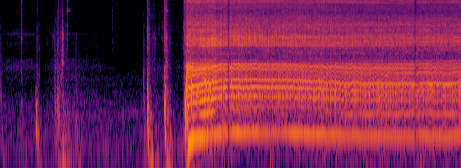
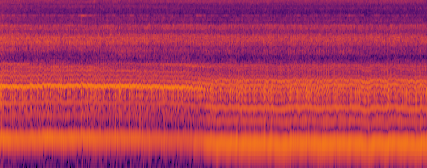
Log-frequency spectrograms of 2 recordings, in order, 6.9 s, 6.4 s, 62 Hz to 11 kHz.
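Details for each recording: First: HPI Nitro MT 18SS RC truck nitro engine, refired after tightening a loose glow plug and raising throttle trim idle: after handling knocks it fires and settles into a steady high-pitched even buzz; running properly. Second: HPI Nitro MT 18SS RC truck nitro engine on refire: steady high buzz sagging and burbling as it settles; mixture running rich, idle dropping low and can't be raised without the 1.5 mm idle set screw, which isn't on hand.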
